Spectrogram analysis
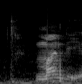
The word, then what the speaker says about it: Mundi: So far, all I have figured out is that the last part of his name is pronounced Mundi. Mundi.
